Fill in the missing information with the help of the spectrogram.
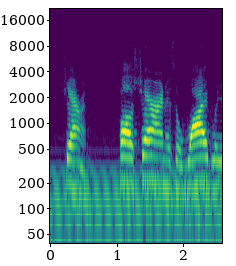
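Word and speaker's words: Charron: of this company it's Paul Sharon or Karen pronounce it Sharon Paul Sharon is a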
